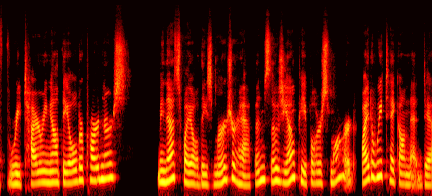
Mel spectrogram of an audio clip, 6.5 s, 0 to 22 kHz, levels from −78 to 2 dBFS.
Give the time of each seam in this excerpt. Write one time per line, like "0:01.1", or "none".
none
